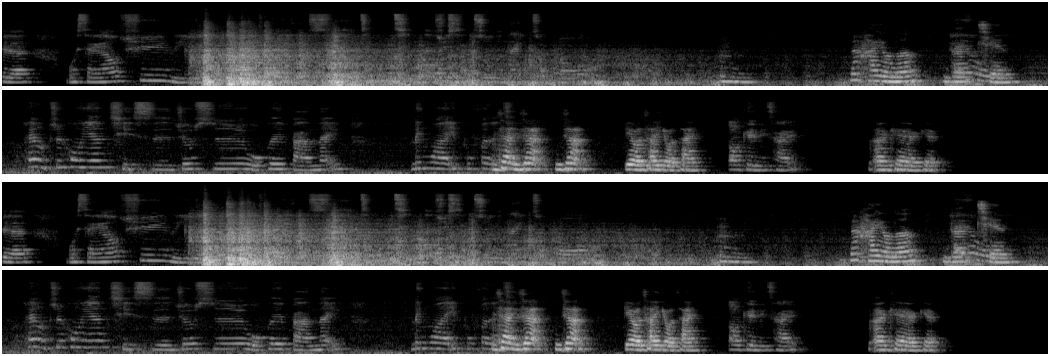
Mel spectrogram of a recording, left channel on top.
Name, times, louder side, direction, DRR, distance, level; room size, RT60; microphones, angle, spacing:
voice 1, 0.0-6.0 8.5-8.7 9.5-10.1 10.7-14.1 14.5-15.5 17.7-18.4, equal, 5° left, 0.6 m, -36 dB
Thunder, 1.8-11.3 11.6-12.3 12.5-13.5 13.9-15.6, equal, 30° right, 1.1 m, -25 dB
voice 2, 7.2-7.5 8.5-9.6 9.9-10.1 15.4-16.3 16.7-17.4 19.1-19.8, right 1 dB, 65° right, 0.7 m, -24 dB
3.3 x 2.3 x 3.3 m
head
